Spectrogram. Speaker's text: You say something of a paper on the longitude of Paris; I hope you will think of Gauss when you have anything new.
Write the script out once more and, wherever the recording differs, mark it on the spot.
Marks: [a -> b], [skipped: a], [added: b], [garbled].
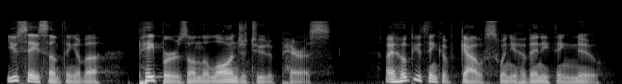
You say something of a [paper -> papers] on the longitude of Paris; I hope you [skipped: will] think of Gauss when you have anything new.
